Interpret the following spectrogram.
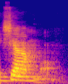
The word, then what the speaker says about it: llamo: 4, the double L in Espanol is always pronounced like the Y in ya. Well, sometimes, again, depends on the dialect with the country that you're from. It might be pronounced harder, like me llamo. In Argentina, they pronounce it a little differently. But it's never pronounced la, never.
